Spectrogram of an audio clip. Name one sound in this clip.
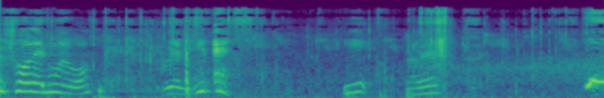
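Plastic packaging crinkles as a boy tears open a toy pack.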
